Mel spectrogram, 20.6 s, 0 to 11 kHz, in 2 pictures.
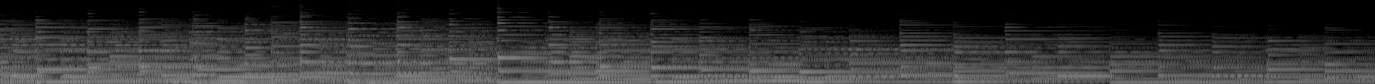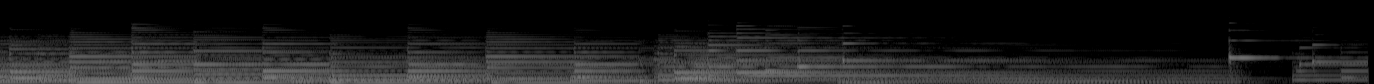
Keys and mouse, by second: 0.4 click, 2.3 click, 2.4 middle click, 3.2 click, 5.6 middle click, 6.5 click, 10.4 click, 14.6 click, 18.1 click.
